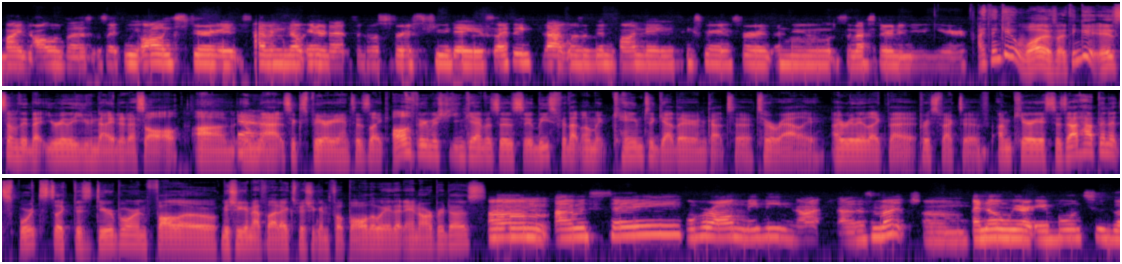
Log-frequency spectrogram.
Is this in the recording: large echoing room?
no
